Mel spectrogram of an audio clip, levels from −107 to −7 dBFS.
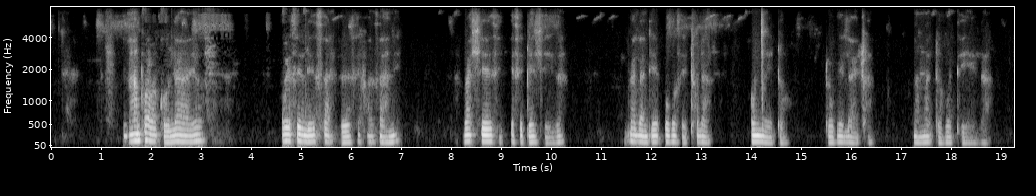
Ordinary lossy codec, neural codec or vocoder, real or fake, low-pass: Opus, 16 kbps; none; real; 7.2 kHz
